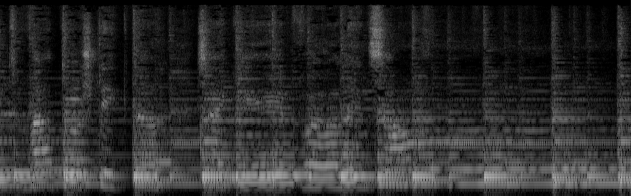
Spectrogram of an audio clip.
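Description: Ukulele strumming chords in a steady rhythm, each chord re-struck roughly every half second to second.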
